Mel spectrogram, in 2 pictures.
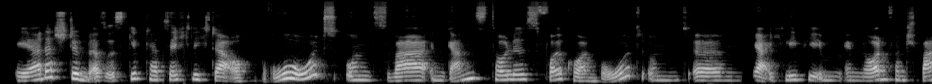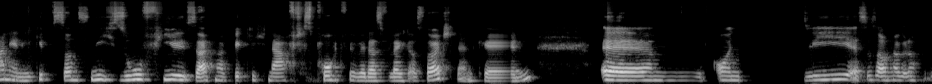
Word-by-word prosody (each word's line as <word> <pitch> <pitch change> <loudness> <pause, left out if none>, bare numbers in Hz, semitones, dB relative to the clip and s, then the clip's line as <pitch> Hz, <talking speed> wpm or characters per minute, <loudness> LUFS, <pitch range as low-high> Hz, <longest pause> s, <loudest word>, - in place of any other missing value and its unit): Ja, 185 +4 +3
das 325 +4 +2
stimmt. 265 -6 +4
Also, - - 0
es - - -1
gibt 260 0 -2
tatsächlich 215 +1 -3
da 185 -1 +3
auch 155 0 -2
Brot, 285 - +3
und 200 0 -3
zwar 195 +1 +2
'n 190 -1 -7
ganz 280 +7 0
tolles 230 +2 -1
Vollkornbrot. 200 - -2
Und, 195 +1 -10
ähm 185 0 -1
ja, 195 - +4
ich 175 0 -13
lebe 210 +1 -3
hier 195 -5 -3
im 190 -2 -7
im 185 +1 -10
Norden 200 +5 +2
von 210 -2 -6
Spanien. 195 0 -1
Hier 175 +1 -5
gibt's 230 +2 -4
sonst 200 +1 -2
nicht 215 0 0
so 210 +3 +4
viel, 220 -2 +1
ich 205 - -5
sage 170 - +3
mal 185 -1 -6
wirklich 190 +2 -7
nach 180 -1 -1
das - - -1
Brot, 200 0 0
wie 190 - -5
wir 175 0 0
das 170 0 +1
vielleicht 170 0 -2
aus 170 - -7
Deutschland 200 -4 0
kennen, 155 - -2 0.7
ähm 190 -3 +5
und 195 -1 -3 0.6
sie 215 +5 -1
es - - -2
ist 205 0 -6
auch 190 0 +3
'ne 190 -2 -3
noch 195 +1 -6
195 Hz, 175 wpm, -22 LUFS, 185-220 Hz, 0.7 s, ähm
